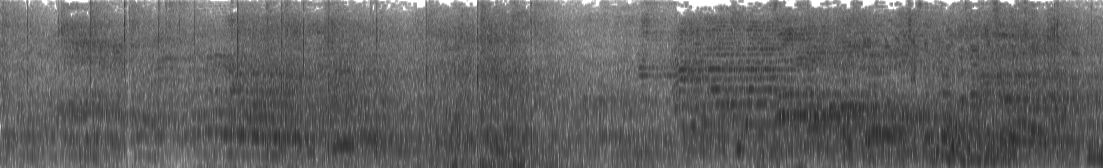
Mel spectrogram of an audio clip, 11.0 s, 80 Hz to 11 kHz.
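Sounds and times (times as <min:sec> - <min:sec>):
crowd voices in hall: 0:00.0 - 0:11.0.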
